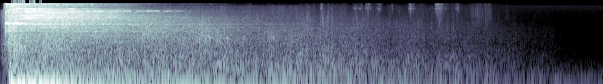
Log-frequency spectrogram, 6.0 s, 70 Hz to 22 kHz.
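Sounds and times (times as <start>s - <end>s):
big win hit jingle: 0.0s - 2.5s.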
